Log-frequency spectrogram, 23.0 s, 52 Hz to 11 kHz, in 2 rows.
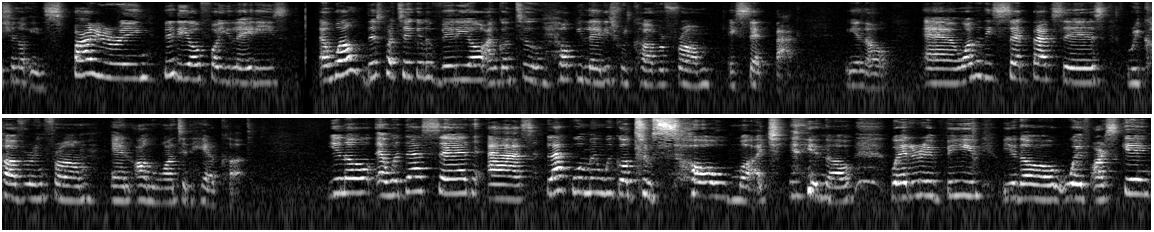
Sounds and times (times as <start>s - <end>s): Speech: 0.0s - 14.0s, 14.8s - 22.9s.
